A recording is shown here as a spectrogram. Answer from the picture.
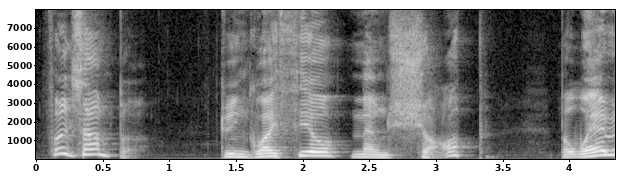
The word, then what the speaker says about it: siop: Spelt double F-A-T-R-I. Dwi'n gweithio mewn ffatri. Dwi'n gweithio mewn ffatri. Dwi'n gweithio mewn ffatri. – Now, shop in Welsh is an easy one because it's said exactly the same way in English and Welsh. Shop. But it's spelt differently. It's spelt S-I-O-P. Shop.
